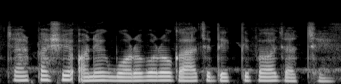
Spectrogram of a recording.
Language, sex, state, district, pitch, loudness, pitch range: Bengali, female, West Bengal, Cooch Behar, 180 Hz, -16 LUFS, 170-185 Hz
